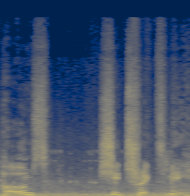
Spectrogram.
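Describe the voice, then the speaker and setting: A man's voice: high voice, animated, extremely slow, heavy background noise, full character voice. A man playing a detective's bewildered, apologetic companion in a video game, hesitant and faltering. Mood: bewildered, dismayed. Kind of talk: dramatic video game acting.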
